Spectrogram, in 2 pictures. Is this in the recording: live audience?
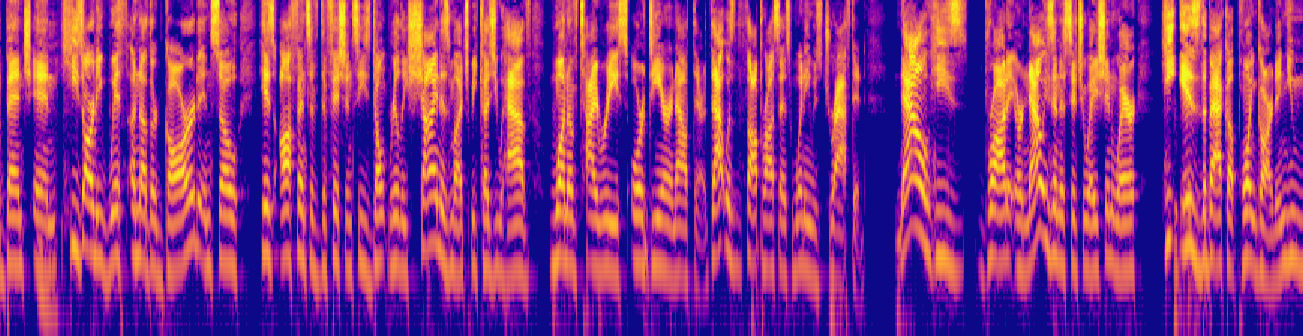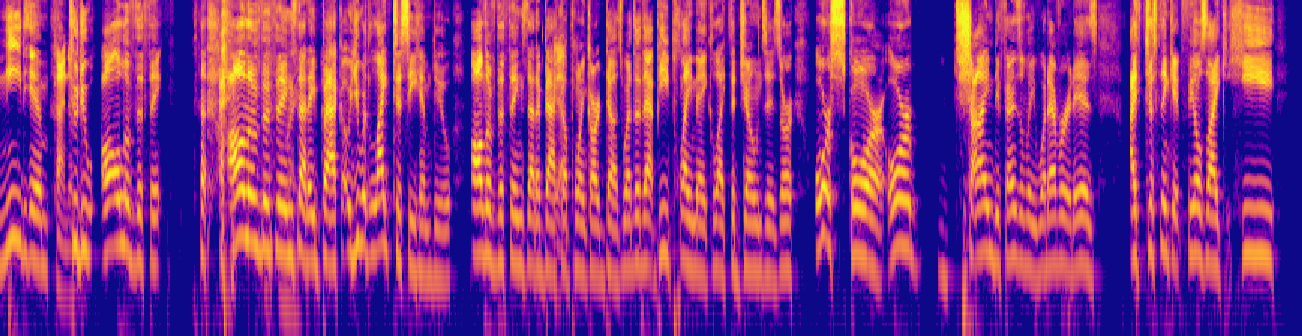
no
